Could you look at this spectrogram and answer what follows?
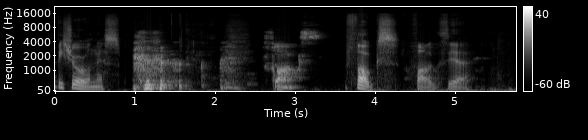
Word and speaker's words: PHOGS: in the room first question how do we pronounce it because I want to be sure on this glass phox phox yeah it's physics doors for that's how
